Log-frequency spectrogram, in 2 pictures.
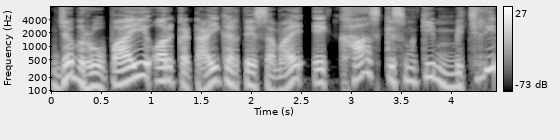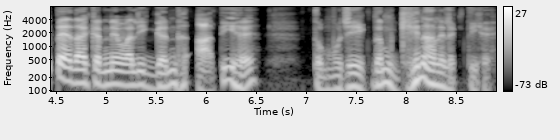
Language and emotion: Hindi, disgusted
